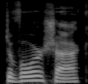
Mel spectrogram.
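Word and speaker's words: Dvořák: received some music from this kid antonin dvorak pronounced dvor shock it's what it says in the letter and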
